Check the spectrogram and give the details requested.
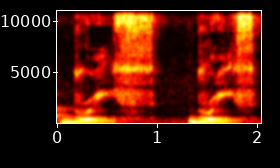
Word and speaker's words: breathe: พออ่านแล้วเริ่มแบบเอาแล้วไงเริ่มจริงจังแล้วนะ held his breath นะคะมาจากคำว่า hold his breath เอาความหมายเดียวกันก็คือกั้นหายใจเวลาเราฟังอะไรแล้วเราแบบ เนี่ยคำนี้ออกเสียงว่า breath เป็น th นะ breath อันนี้คือ noun ถ้าใส่ e เข้าไปจะเป็น verb กลายเป็นอ่านออกเสียงว่า breathe คนละเสียงนะ breath noun breathe verb นะคะ the largest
